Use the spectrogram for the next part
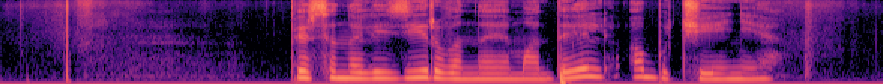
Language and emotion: Russian, neutral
